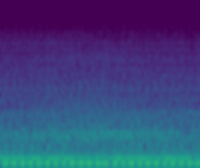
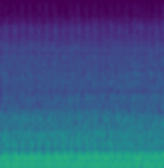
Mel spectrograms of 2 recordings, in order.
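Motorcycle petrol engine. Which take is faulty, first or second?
second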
